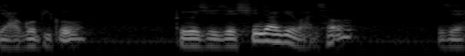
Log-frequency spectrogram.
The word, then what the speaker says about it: 야곱: 근데에 야고보 야고보라는 이름은이 구약 시대는 그 이름이 야곱이라고 불 야곱 구약 성경에는 야곱이라고 하는데 그게 이제 히브리식 발음이에요. 히브리어 발음이 야곱이고 그것이 이제 신약에 와서 이제 헬라식 발음 헬라 발음으로 야고보라 그래요.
